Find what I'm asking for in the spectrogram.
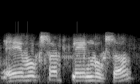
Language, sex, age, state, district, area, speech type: Telugu, male, 18-30, Telangana, Medchal, urban, conversation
